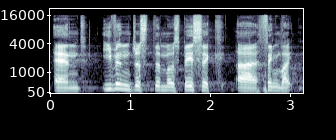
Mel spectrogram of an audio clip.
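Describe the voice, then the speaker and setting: A man in his thirties with a cold and a slightly hoarse voice, giving a relaxed technical talk on a conference stage with many fillers. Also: on the high side, unhurried. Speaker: conference speaker. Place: large conference hall stage. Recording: reverberant hall.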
